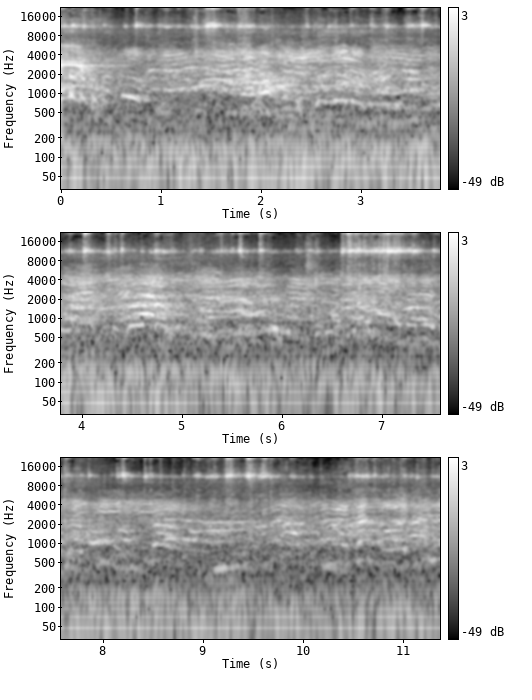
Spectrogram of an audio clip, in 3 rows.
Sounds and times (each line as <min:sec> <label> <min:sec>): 0:00.0 Primary school students 0:06.2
